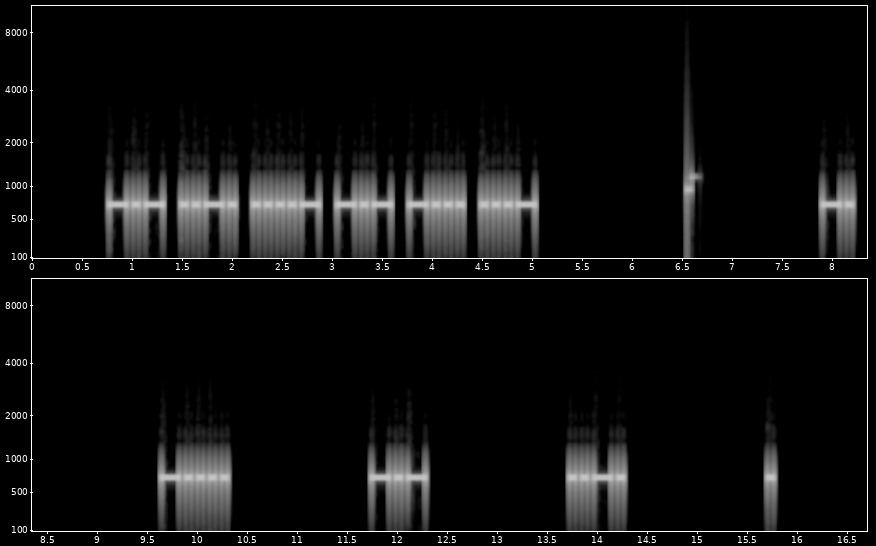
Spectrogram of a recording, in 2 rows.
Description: Morse code, heard as a keyed tone, about 20 wpm, spaced as for 9 wpm, 700 Hz. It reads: KF4KBV N6KFE
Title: USA Call Signs - 8x Character Spacing - 20wpm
